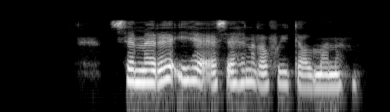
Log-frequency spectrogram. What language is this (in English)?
Bashkir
